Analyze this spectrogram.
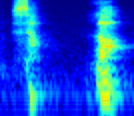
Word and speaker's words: Salah: Salah.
